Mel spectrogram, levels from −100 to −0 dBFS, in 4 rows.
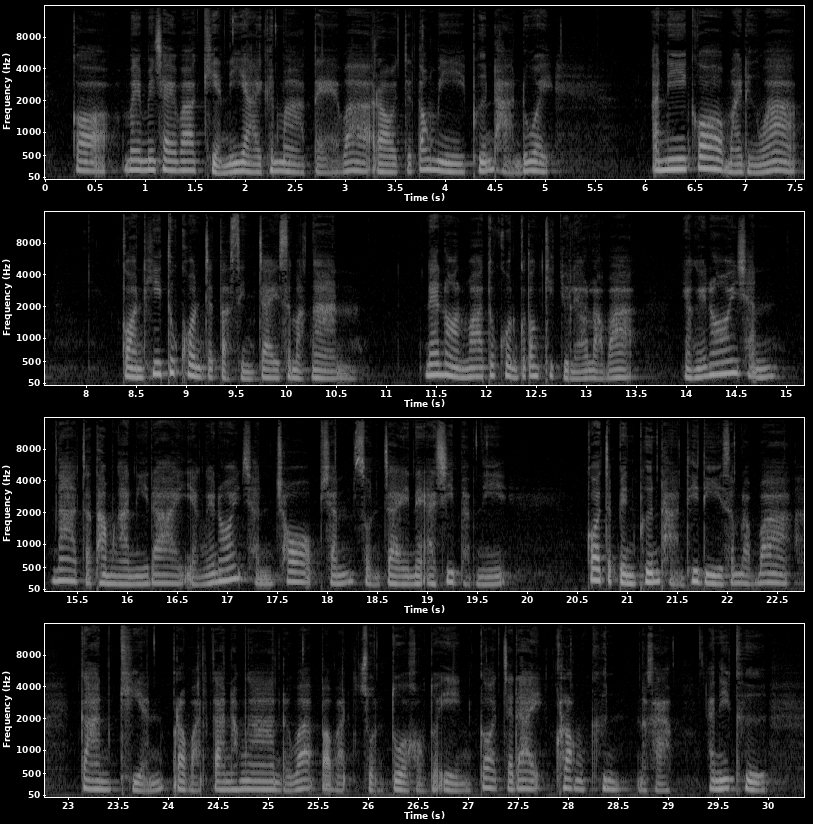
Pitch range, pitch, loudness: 165-200 Hz, 180 Hz, -46 LUFS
